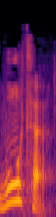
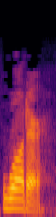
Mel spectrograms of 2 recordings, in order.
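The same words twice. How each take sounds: First: The final R sound is left silent. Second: The final R sound is clearly pronounced. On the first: This is how people in the UK say it. "But we would say water" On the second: This is how North Americans say it. "in America you would say, or in Canada you'd say like"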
